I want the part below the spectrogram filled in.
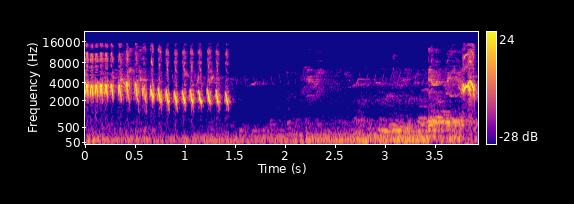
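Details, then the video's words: Greater green leafbird singing to prompt another leafbird into song: a quick run of about thirteen buzzy notes, gradually falling in pitch over a second and a half, followed by near-quiet with faint background noise. "PANCINGAN CUCAK IJO AGAR BUNYI"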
